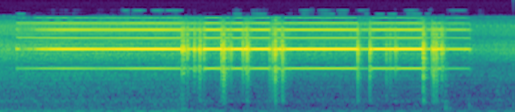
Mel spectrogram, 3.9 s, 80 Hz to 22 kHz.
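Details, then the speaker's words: Mayfair FT-102A rim-drive tape recorder amplifier after fitting a quiet RCA transistor, signal injector at the first transistor input: steady, loud high tone with brief scratchy probe-contact breaks; stage passing signal properly. "and now here's the input for the the first transistor that's in the amplifier that's loud"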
